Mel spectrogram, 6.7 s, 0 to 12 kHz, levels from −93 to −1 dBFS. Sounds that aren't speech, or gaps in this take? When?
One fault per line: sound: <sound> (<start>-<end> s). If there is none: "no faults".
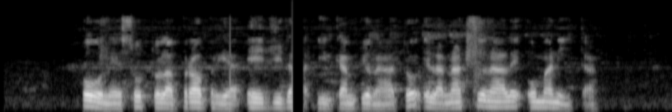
sound: dropout (2.9-3.0 s)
